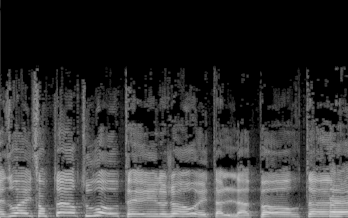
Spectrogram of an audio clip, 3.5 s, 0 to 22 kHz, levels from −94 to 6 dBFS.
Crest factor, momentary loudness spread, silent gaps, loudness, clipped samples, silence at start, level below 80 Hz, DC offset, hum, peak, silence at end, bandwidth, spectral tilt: 16 dB; 1 LU; none; -19 LUFS; under 0.1%; 0 s; -60 dBFS; under 0.1%; none; -2 dBFS; 0 s; 15.5 kHz; -2.5 dB/octave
